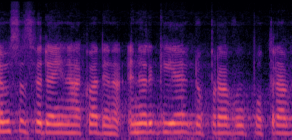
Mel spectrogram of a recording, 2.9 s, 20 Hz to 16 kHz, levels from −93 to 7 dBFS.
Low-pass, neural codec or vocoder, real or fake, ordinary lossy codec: 14.4 kHz; vocoder, 44.1 kHz, 128 mel bands, Pupu-Vocoder; fake; Opus, 24 kbps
